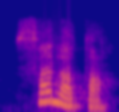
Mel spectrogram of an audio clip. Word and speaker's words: سلطة: سلطة, it's quite similar to English almost. سلطة with the emphatic ط.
